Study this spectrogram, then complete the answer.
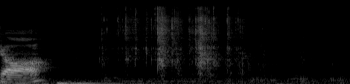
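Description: Trading card packs rustle and crinkle as hands sort through them.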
